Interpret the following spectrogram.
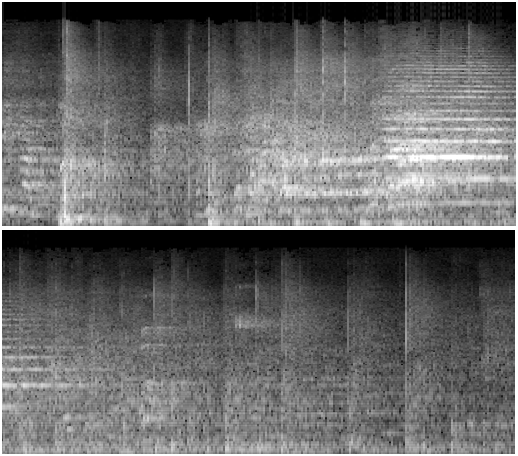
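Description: Indoor handball game sounds: a sharp thud just after the start, then voices shouting, swelling to a loud held shout about four seconds in. A handball bouncing on the hall floor a few times in the later seconds.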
